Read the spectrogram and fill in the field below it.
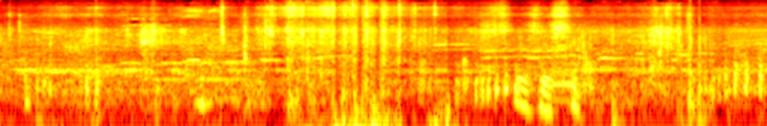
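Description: Lakka pigeons coo and flutter close by amid fighting, scuffling and wing flaps, with a few loud thumps and rustles between the calls.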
